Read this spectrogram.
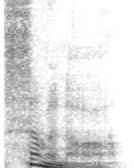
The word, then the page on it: seminar: British English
